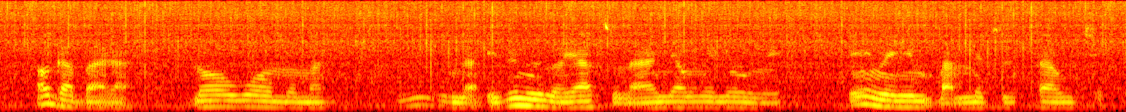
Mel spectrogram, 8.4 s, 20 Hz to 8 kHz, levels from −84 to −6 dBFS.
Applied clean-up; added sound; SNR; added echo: none; Frying (food); -3 dB; none.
